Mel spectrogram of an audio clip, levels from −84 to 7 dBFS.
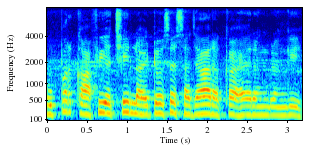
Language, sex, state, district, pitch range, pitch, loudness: Hindi, male, Chhattisgarh, Raigarh, 180-215 Hz, 190 Hz, -21 LUFS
